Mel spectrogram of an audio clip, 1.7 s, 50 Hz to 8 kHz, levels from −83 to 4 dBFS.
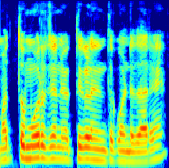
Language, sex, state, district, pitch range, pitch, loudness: Kannada, male, Karnataka, Koppal, 145-170 Hz, 155 Hz, -15 LUFS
